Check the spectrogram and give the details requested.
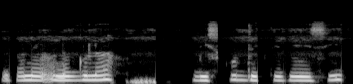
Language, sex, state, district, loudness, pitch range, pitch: Bengali, male, Assam, Hailakandi, -13 LUFS, 185-205 Hz, 195 Hz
